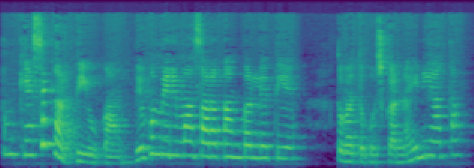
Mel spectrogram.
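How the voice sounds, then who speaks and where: An exasperated young husband nagging his wife, quick and impatient, as a woman storyteller puts him on. The voice rings in a roomy, echoing room. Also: sits high, sing-song, voice pushed up. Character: young husband, fed up and scolding. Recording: roomy echo.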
